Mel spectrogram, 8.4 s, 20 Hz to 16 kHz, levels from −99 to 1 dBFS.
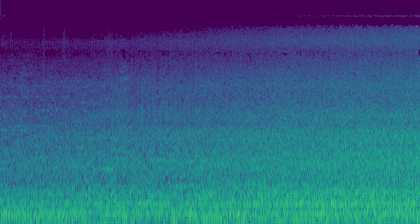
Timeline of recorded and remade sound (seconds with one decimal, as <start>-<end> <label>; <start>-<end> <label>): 0.0-1.8 recorded; 1.8-4.0 remade; 4.0-8.4 recorded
